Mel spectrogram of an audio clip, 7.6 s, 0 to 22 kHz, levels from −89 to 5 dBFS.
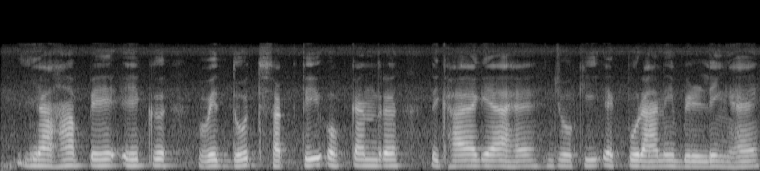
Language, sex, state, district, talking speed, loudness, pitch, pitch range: Hindi, male, Bihar, Kaimur, 125 wpm, -20 LUFS, 135 Hz, 130-140 Hz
